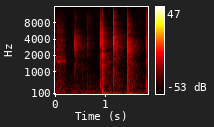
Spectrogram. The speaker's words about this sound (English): You gotta clap your hands.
